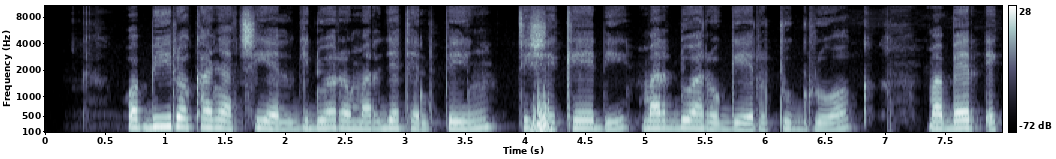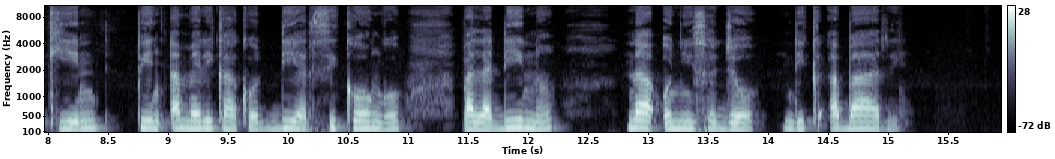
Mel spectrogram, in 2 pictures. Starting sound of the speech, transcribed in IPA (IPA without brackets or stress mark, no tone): w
